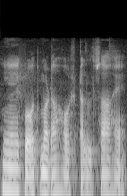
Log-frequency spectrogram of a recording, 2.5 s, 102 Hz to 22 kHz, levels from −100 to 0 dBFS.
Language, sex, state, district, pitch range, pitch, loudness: Hindi, male, Uttar Pradesh, Saharanpur, 90-100 Hz, 95 Hz, -19 LUFS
